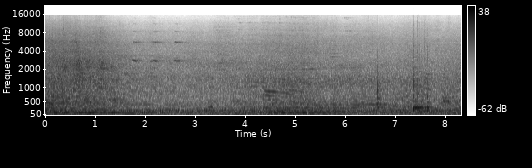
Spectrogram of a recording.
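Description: Road traffic rumbling steadily, with three short high beeps about two seconds in. Near the end a sharp metal clank as the lid goes onto the aluminium bakso pot.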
